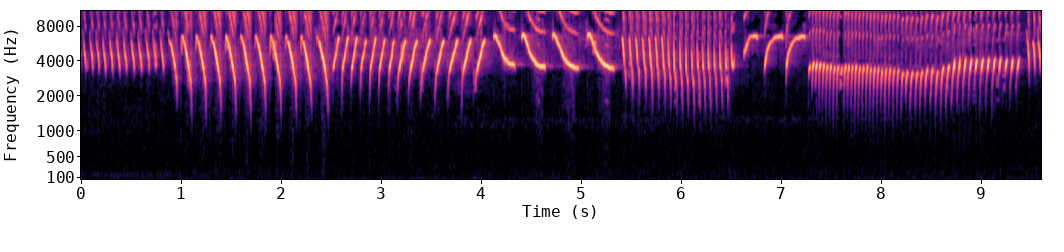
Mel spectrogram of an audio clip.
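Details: Training song from a champion canary: a long run of fast descending chips, then rising and falling looped whistles, a brief buzzy roll, and a sustained low-pitched trill to finish.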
